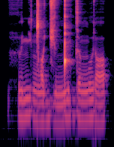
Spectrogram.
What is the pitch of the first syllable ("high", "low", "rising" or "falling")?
rising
